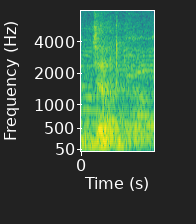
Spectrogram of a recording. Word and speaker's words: Jan: Jan. Jen? With J? C. Oh, A. N. and you pronounce it Jen?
